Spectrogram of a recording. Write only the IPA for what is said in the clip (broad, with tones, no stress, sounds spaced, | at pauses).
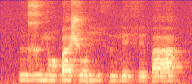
ɨ˨ ɣ ɨ˧ j ɔ̃˧ ɓ a˧ ʃ o˨˦ ɾ i˦˨ h ɨ˨ ŋ e˨ h e˨ p aː˨˦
